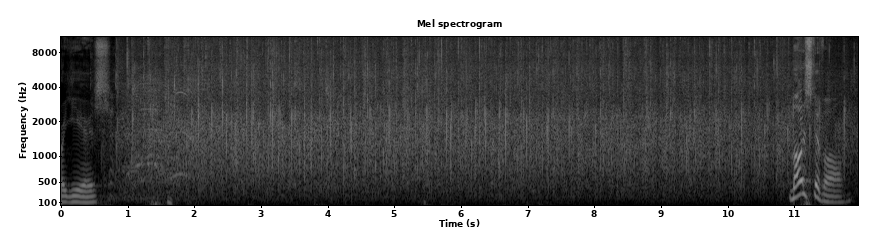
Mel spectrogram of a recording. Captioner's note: applause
